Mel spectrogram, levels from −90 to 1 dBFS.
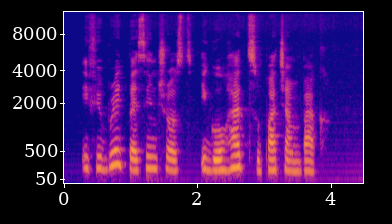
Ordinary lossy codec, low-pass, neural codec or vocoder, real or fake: none; none; none; real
